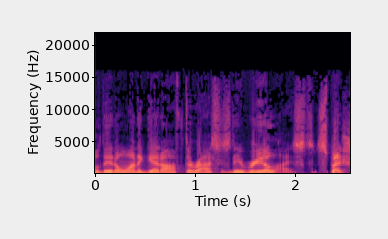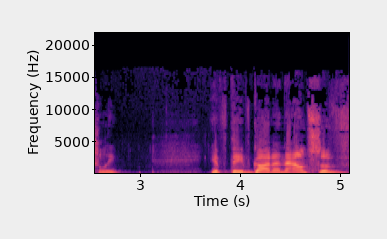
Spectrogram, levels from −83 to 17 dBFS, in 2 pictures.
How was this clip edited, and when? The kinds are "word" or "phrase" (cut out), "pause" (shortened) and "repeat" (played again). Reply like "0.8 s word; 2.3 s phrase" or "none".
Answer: none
